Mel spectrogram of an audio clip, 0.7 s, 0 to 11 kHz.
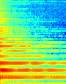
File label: KOTO C#2, ETHNIC; AKAI S-Series CD-ROM Sound Library VOL-8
